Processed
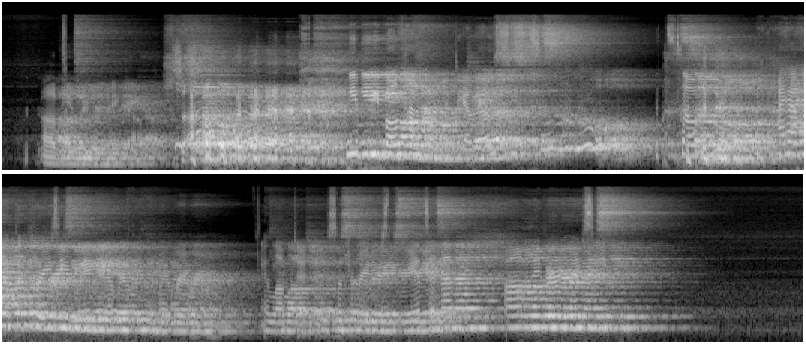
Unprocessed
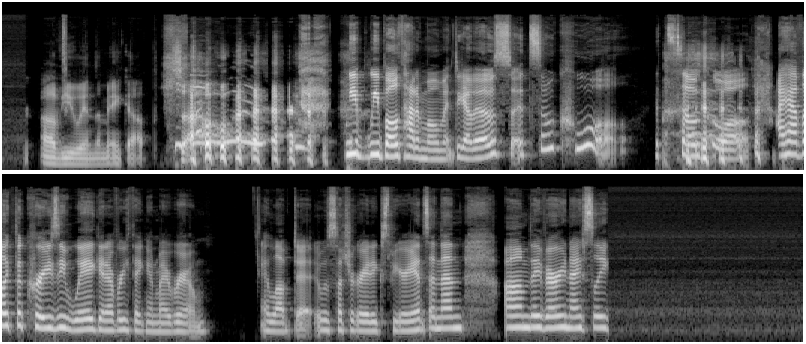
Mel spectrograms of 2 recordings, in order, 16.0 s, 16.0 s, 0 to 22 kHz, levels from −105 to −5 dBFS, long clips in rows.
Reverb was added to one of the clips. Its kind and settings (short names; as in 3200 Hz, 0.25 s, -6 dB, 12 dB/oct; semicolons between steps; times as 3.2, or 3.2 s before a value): plate-style reverb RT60 1.5 s, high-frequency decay 0.9×, pre-delay 0.105 s, DRR -4 dB; gain -8.5 dB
